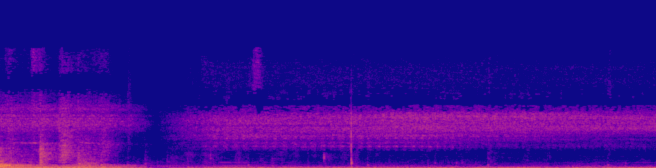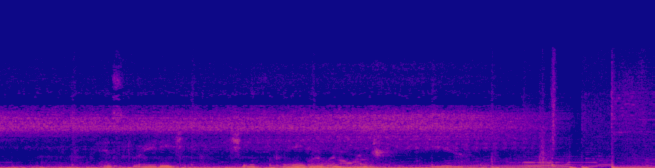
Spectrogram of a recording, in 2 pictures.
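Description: A voice fades out in the first second and a half, then a steady high-pitched outdoor hiss of insects, with faint low sounds now and then.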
